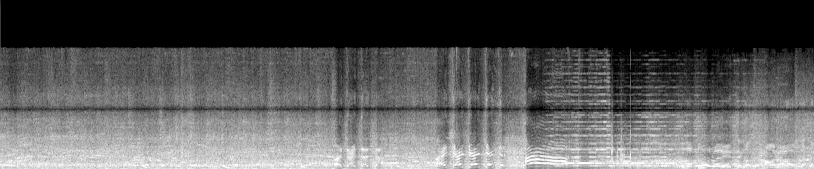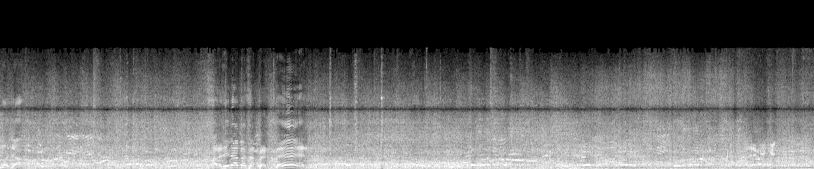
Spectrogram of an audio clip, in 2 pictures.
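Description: A crowd of people chatters and shouts in the background.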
